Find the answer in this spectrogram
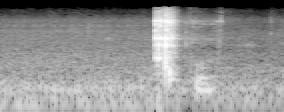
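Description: A single sharp metallic clank of the metal water pot against its round metal tray, a little past halfway, with a brief ring after it.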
